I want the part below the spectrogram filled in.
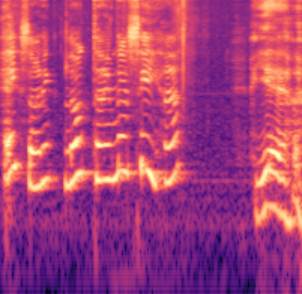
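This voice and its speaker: A put-on character voice, high and squeaky, delivered at a very slow pace. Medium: read story.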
